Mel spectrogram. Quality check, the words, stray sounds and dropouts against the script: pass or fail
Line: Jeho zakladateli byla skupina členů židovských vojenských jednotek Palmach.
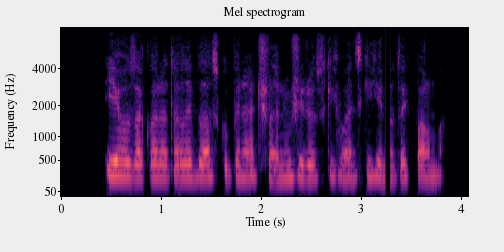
fail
